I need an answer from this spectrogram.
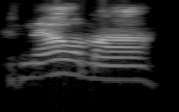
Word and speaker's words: pneuma: Dia to pneuma hagion. So again, they actually pronounce that cluster pna.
